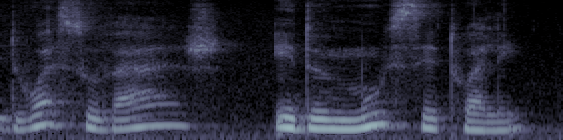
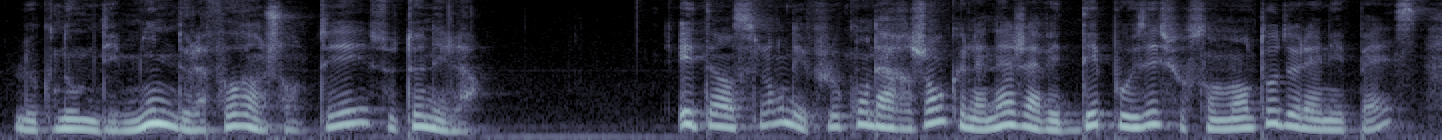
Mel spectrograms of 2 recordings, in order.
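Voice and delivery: plain reading voice

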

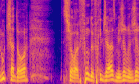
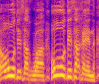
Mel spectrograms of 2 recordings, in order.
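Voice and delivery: louder, higher mock-tragic cry; theatrical lament; 5 semitones higher, 4 dB louder, slower than usual. Finding the video store closed, hammed-up theatrical lament. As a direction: ham up the despair like a stage actor. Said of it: "je fais du théâtre".

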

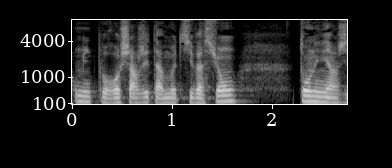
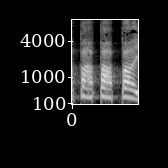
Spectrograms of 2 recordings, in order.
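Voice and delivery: coups de hache; 9 semitones higher, 6 dB louder than usual. Retold or imitated. Bûcheron qui coupe des arbres à toute vitesse.

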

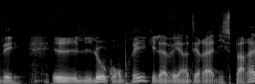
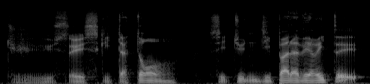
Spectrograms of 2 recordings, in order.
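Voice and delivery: sighing king; 5 semitones lower than usual. A narrator's reading. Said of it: "soupira et dit".

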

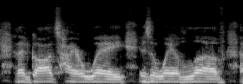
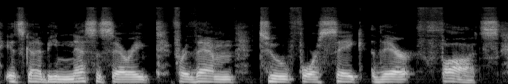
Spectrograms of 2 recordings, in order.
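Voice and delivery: ordinary talk, nothing marked

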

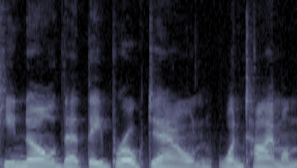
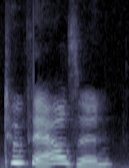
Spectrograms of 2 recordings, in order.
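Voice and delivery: high, loud incredulous outburst; mock disbelief; 8 semitones higher, 5 dB louder than usual. Hearing it is past Y2K, mock disbelief. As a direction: act floored, pitched way up. Co-host plays shock at the year.

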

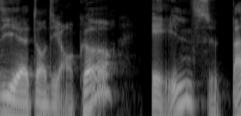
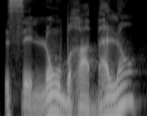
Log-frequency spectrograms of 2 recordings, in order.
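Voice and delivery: ordinary delivery

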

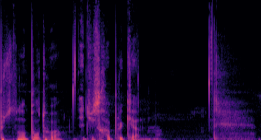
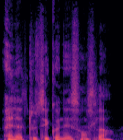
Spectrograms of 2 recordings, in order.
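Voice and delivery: ordinary delivery

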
